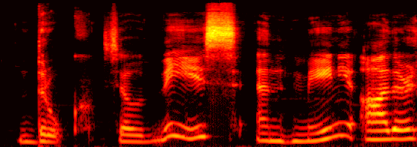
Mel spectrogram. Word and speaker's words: друг: For instance, have you ever noticed that the word друг we pronounce with К sound at the end? We're not saying it the same way as it's written. We're not saying друг. We're not using clear Г at the end. We say друК.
